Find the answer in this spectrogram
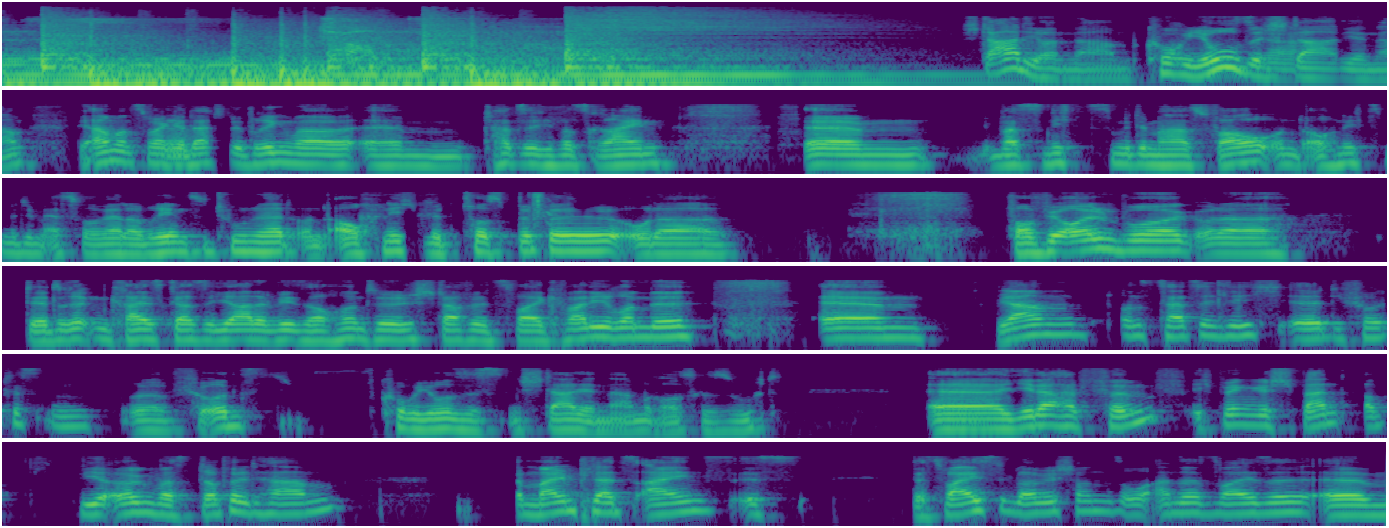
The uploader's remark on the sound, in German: Aufgezeichnet am 07.04.2022 via Skype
